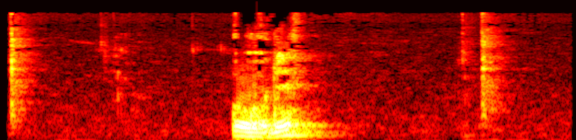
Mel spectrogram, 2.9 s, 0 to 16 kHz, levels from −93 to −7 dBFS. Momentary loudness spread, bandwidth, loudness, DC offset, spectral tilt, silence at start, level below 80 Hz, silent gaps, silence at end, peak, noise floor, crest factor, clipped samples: 19 LU; 11.5 kHz; -12 LUFS; under 0.1%; -5.5 dB/octave; 0.05 s; -46 dBFS; none; 0.4 s; 0 dBFS; -56 dBFS; 16 dB; under 0.1%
